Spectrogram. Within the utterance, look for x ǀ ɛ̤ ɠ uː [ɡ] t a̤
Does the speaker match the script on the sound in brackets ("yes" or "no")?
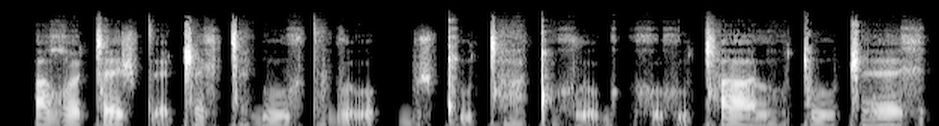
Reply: no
